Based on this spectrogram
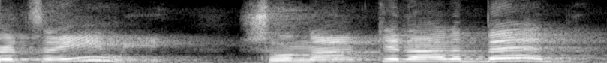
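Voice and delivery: teacher voice. A narrator's reading.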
